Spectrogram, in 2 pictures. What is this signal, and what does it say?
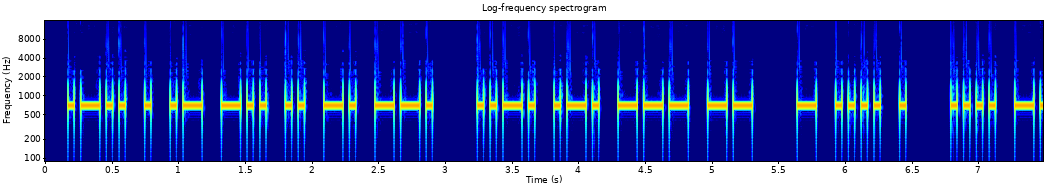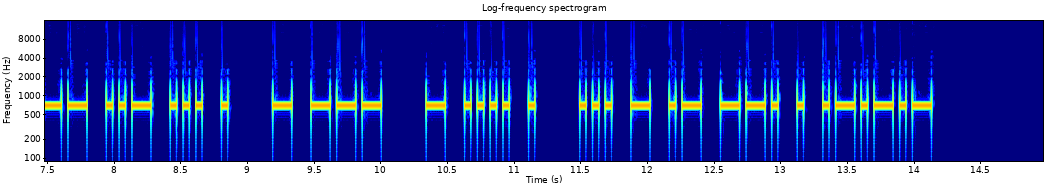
Morse code, heard as a keyed tone, about 25 wpm, 700 Hz. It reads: LEADING FROM THE HOUSE TO THE STAGE.
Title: Sentences from Top 1200 Words 25wpm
